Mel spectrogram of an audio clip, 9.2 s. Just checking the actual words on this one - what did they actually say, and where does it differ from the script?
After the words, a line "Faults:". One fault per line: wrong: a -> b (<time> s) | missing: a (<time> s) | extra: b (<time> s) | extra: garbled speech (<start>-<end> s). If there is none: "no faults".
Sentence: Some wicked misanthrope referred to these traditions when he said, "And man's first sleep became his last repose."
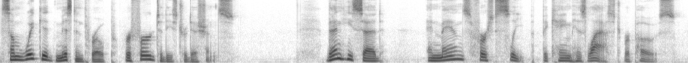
Some wicked misanthrope referred to these traditions then he said, "And man's first sleep became his last repose."
Faults:
wrong: when -> then (4.3 s)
